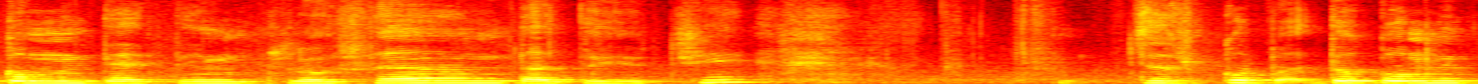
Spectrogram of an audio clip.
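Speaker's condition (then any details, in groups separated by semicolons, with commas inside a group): Cerebral palsy; impaired diction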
